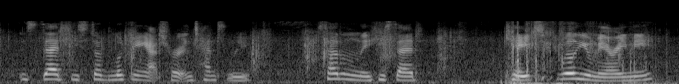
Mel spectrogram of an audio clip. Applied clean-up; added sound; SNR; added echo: none; Bird; 9 dB; none.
